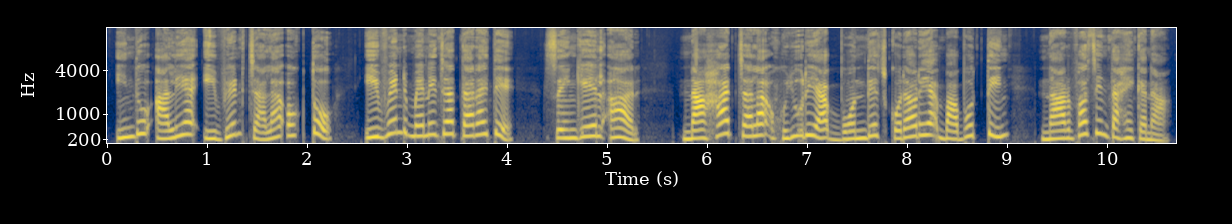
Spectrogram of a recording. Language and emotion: Santali, fearful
